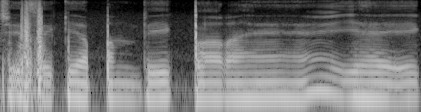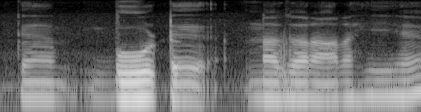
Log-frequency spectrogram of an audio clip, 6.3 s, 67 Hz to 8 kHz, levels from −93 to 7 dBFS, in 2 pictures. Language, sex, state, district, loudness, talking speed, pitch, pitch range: Hindi, male, Bihar, Jamui, -20 LUFS, 135 wpm, 120 Hz, 115-120 Hz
